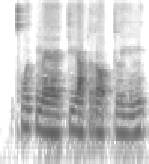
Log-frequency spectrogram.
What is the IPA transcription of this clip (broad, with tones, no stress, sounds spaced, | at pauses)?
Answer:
kʰ w ɯ˥˩ k̚ m ɛː˨˩ k i˨˩ a̯ p r ɔ˨˩ ʔ k l i˩˦ n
